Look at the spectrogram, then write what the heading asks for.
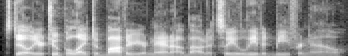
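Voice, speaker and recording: A man's voice: sits low, steady tone, fast talker, sharp tone. A man narrating a scripted story in the second person, in the style of an audiobook.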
